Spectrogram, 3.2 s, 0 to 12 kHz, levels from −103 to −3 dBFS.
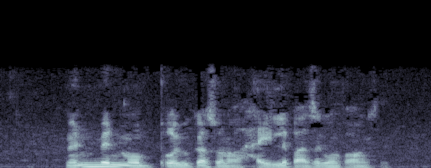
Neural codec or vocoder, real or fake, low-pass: none; real; 7.2 kHz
